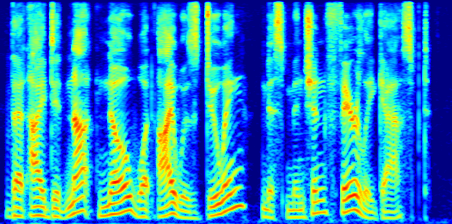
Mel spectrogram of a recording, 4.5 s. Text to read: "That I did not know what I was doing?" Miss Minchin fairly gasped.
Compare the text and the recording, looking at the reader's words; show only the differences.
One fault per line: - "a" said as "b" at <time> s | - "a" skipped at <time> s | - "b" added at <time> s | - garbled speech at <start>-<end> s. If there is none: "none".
none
